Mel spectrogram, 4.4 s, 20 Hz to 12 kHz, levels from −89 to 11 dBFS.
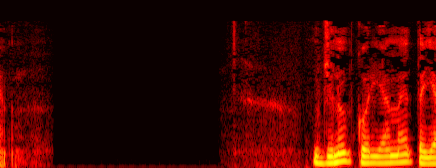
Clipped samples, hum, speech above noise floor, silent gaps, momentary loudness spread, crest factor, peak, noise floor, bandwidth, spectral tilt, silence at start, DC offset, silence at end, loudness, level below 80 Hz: under 0.1%; none; 60 dB; none; 8 LU; 16 dB; -8 dBFS; -78 dBFS; 8 kHz; -9 dB/octave; 0 s; under 0.1%; 0 s; -20 LUFS; -60 dBFS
